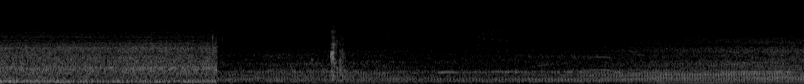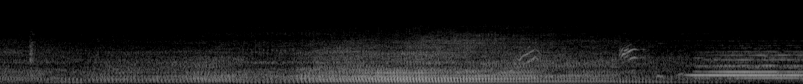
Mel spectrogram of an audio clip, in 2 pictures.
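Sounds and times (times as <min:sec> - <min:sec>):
vehicle engine humming: 0:04.4 - 0:16.0.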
